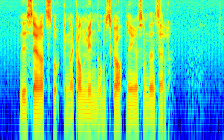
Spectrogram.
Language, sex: Norwegian, male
